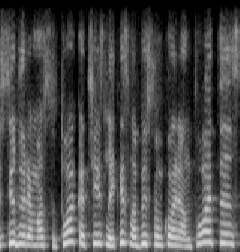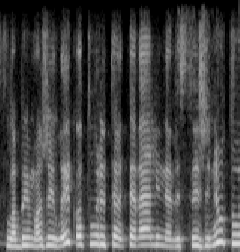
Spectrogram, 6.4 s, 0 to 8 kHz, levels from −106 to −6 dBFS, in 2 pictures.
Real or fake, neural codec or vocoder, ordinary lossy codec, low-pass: fake; codec, 44.1 kHz, 7.8 kbps, DAC; Opus, 24 kbps; 7.2 kHz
